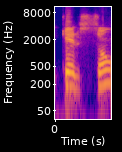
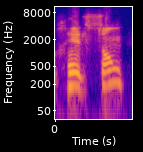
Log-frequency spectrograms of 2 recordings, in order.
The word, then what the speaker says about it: Kherson: mencionou, a cidade de Kherson, ou Kherson, dependendo da pronúncia, que fica no Mar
